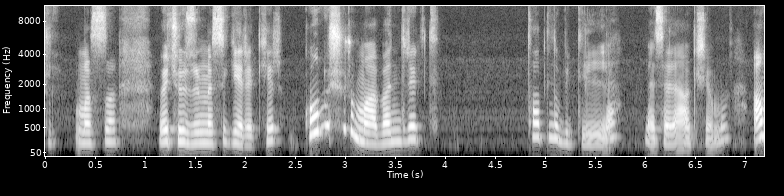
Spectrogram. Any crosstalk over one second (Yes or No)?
No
